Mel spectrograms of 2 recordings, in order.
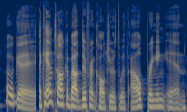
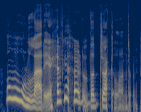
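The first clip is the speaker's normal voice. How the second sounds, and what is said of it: Irish accent, pretty good. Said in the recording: “That was actually a pretty good accent.”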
